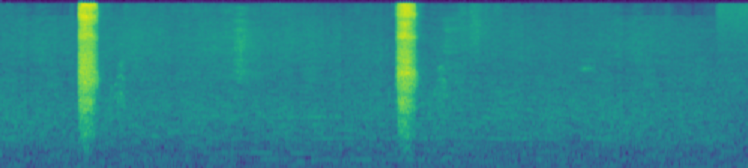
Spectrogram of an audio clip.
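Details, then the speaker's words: Function test of autoclaved newborn resuscitation bag, closed with palm and squeezed: two short hissing bursts of air escaping from the valve as bag reinflates, expected normal result; resuscitation bag valve air release. "puis fermé le sac avec la paume de votre main est serré le vous devez sentir de la pression sur votre main voir le sax regonflé et entendre l'air s'échapper de la soupape"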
